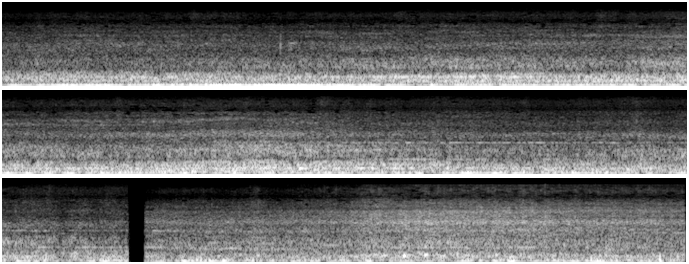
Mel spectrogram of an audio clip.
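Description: Road traffic going by, with a deep low rumble that eases off after the first few seconds. The sound cuts out for an instant about three-quarters of the way through.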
